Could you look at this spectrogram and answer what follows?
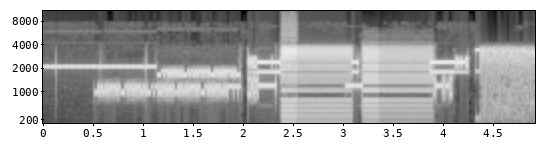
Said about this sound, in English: You know, like I imagine it was that sound of a modem connecting back, you know, when you had to like dial into like America Online or CompuServe or something, and you'd hear that.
